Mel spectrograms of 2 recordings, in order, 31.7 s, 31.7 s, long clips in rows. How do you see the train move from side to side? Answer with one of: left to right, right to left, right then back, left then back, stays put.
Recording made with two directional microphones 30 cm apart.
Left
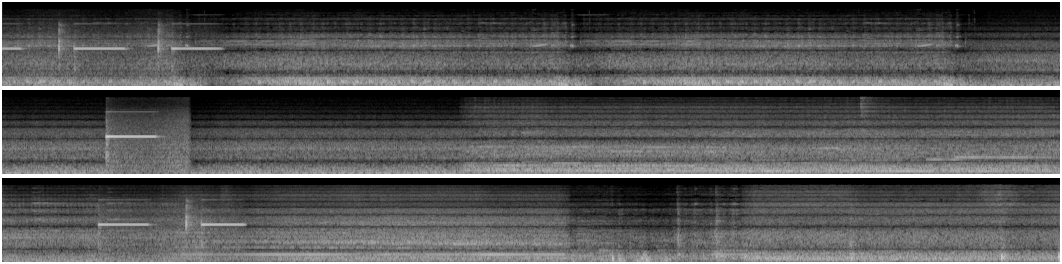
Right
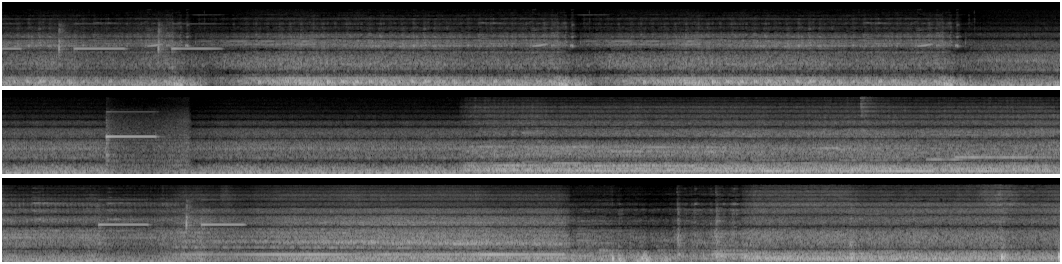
stays put.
